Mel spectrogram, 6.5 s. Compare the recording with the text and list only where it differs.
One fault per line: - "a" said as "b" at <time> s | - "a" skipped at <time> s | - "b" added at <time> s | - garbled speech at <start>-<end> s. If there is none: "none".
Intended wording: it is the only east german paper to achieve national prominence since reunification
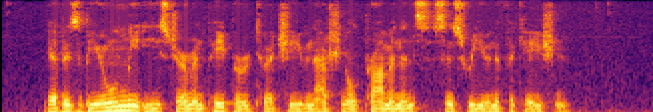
none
